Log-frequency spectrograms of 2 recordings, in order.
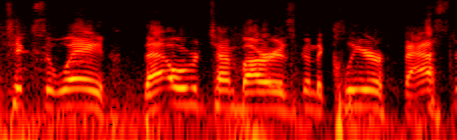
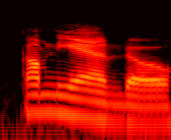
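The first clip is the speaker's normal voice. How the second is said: put-on Italian-accented pronunciation, lower pitch; 7 semitones lower than usual. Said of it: "I forever will now have an Italian acce-".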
